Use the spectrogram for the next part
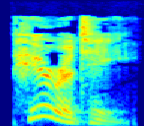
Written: purity

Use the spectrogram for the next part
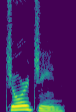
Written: georgine

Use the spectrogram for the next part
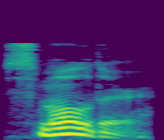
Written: smolder

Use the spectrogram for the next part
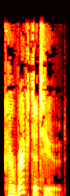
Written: correctitude

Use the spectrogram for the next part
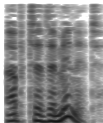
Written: up-to-the-minute

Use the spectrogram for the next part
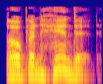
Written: openhanded

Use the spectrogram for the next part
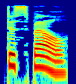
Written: dispell

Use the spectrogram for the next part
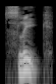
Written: sleek

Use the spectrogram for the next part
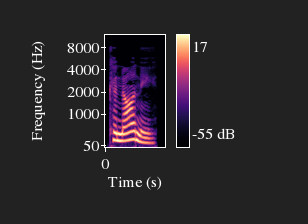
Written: kenani

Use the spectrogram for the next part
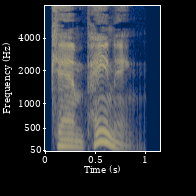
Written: campaigning

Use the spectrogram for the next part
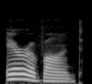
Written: eravant

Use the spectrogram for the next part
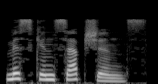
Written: misconception's

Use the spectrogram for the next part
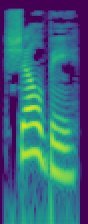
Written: shelbie

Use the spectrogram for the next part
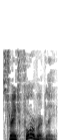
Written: straightforwardly

